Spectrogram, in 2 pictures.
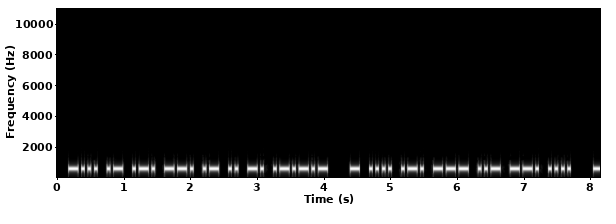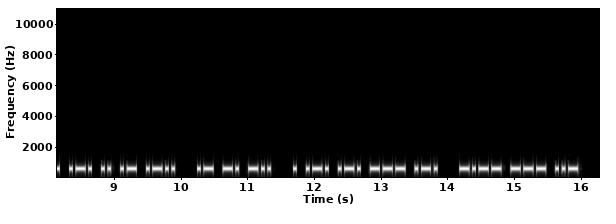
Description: Morse code, heard as a keyed tone, about 25 wpm, 600 Hz. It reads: BARGAIN. THROUGH TRIAL AND ERROR YOU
